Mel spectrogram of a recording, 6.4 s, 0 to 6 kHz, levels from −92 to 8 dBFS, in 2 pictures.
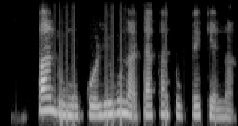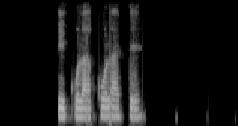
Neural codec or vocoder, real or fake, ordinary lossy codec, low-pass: none; real; Opus, 24 kbps; 5.4 kHz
